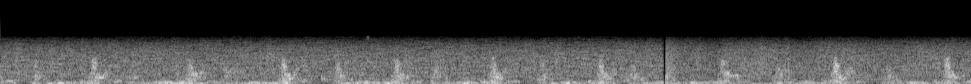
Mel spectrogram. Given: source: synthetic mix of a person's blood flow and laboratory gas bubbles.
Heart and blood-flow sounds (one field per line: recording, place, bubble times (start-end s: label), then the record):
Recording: Doppler ultrasound of blood flow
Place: precordium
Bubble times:
3.19-3.71 s: bubbles
From the record:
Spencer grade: 1 (occasional bubble signal discernible with the cardiac motion signal, with majority of cardiac periods free of bubbles)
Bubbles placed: only in the low amplitude regions of the cardiac cycle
